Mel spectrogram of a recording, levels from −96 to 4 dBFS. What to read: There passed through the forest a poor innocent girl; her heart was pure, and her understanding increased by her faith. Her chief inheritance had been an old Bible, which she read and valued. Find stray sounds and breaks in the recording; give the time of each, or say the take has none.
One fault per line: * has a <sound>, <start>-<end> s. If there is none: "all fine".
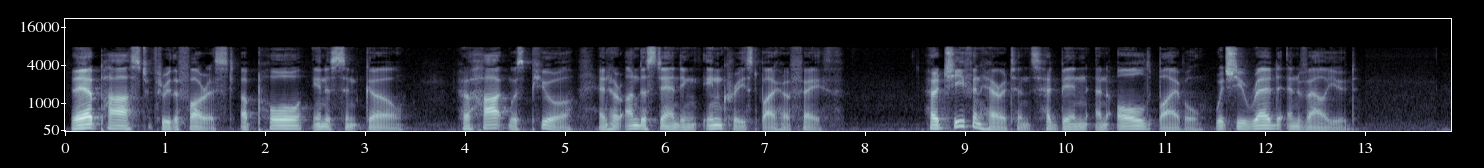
all fine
